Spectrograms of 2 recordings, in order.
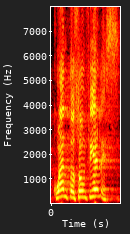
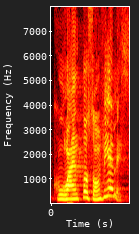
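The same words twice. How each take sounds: First: ¿cuántos son fieles? called out high, loud and slow; loud, slow call to the congregation. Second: Slow call. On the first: Preacher calling to the congregation, loud, high and slow. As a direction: demand an answer from the congregation. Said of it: "voy a preguntar". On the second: Preacher asking the congregation, slow and emphatic. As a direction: drag it out for answers. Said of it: "voy a volver a preguntar". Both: Real, not acted.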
